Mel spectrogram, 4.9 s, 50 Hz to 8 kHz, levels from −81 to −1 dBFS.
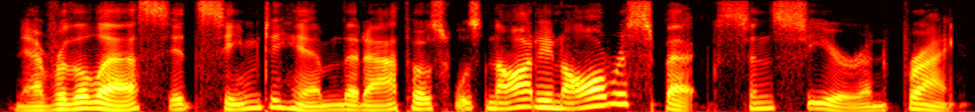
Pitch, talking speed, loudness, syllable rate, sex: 140 Hz, 185 wpm, -18 LUFS, 4.9 syllables/s, male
